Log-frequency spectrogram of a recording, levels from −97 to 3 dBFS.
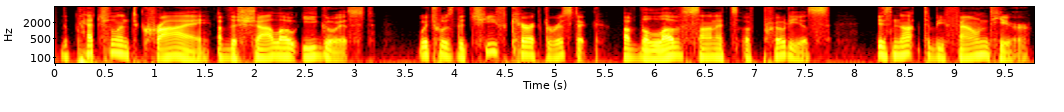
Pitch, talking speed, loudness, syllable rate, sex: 110 Hz, 145 wpm, -22 LUFS, 4.1 syllables/s, male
